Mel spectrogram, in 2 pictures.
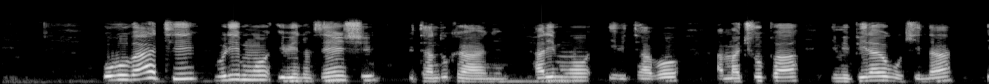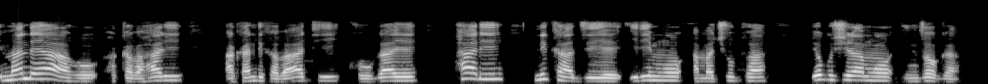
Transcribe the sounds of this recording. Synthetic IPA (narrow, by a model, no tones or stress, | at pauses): uβuβaːtʰi | βuɾimŋo̞ʔiβiːn̥huvjiːnʃi | βitaːndukaɲe̞haɾimŋo̞iβitaβo̞ | amat͡ʃupa | imipiɾajo̞ɡukʰina | im̥haːnde̞jaːɦo̞hakaβaɦaɾi | akaːndikaβaːtʰikʰuɡaje̞ | haɾi | nikʰaːzije̞ʔiɾimŋo̞amat͡ʃupa | jo̞ɡuʃiɾamŋo̞inzo̞ɡa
